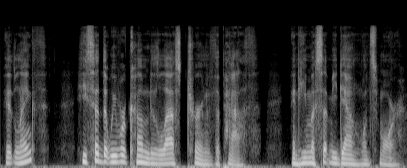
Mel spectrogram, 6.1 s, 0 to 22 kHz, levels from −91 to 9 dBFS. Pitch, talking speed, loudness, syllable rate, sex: 120 Hz, 225 wpm, -18 LUFS, 4.8 syllables/s, male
